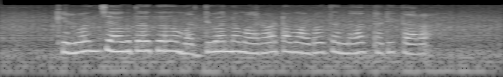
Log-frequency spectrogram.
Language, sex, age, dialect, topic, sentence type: Kannada, female, 25-30, Dharwad Kannada, banking, statement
